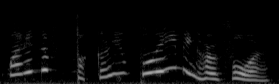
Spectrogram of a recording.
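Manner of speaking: high, incredulous protest; indignant outburst. Real, not acted. Streamer defending a character, high indignant protest. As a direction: snap back in outrage on her behalf.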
